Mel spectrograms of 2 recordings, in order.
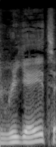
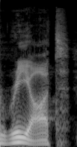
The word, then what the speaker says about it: Riot: I thought it was Riate and you thought it was Reet. It turns out it's Riot. I think I've checked like four different types of pronunciations and we're just going to go with Riot, okay? – Riot EXO utility, right?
